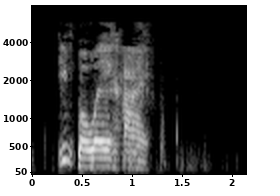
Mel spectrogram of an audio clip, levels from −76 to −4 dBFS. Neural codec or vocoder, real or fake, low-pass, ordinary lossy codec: codec, 44.1 kHz, 7.8 kbps, Pupu-Codec; fake; 7.2 kHz; MP3, 24 kbps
